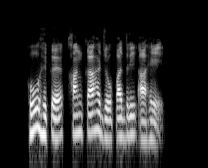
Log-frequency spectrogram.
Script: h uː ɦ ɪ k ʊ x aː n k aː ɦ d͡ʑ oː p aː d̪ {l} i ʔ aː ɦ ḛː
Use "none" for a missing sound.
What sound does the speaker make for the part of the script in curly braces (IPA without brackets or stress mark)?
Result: ɾ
